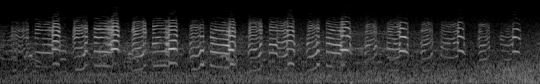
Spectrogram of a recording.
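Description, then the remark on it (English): A dense chorus of black-legged kittiwake calls, nasal and repetitive, many birds overlapping in a steady, noisy stream with no voices present. “In winter, black-legged kittiwakes can be found along the west coast from southern Alaska to Baja California, and along the east coast from Labrador to Florida.”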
